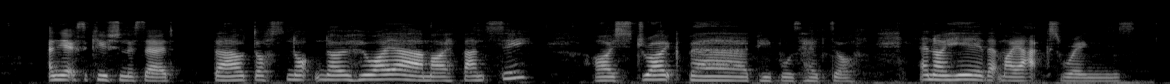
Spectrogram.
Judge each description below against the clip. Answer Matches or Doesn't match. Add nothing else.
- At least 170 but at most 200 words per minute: Doesn't match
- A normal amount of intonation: Matches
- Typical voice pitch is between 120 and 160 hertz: Doesn't match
